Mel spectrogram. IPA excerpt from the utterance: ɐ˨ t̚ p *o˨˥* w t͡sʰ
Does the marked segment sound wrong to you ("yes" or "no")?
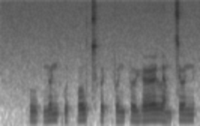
yes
